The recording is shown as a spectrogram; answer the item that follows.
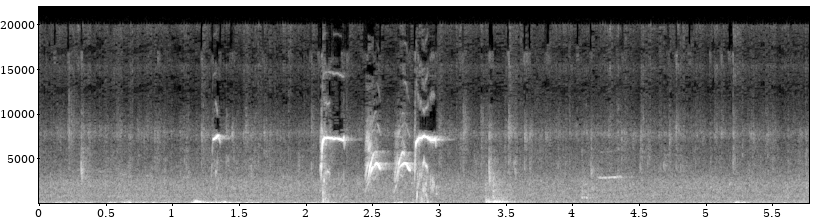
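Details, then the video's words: Energetic cinereous tit: a handful of crisp, high piercing whistles packed into about two seconds, then quiet, with soft low bumps and light pattering behind. "burung gelatik batu gacor"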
